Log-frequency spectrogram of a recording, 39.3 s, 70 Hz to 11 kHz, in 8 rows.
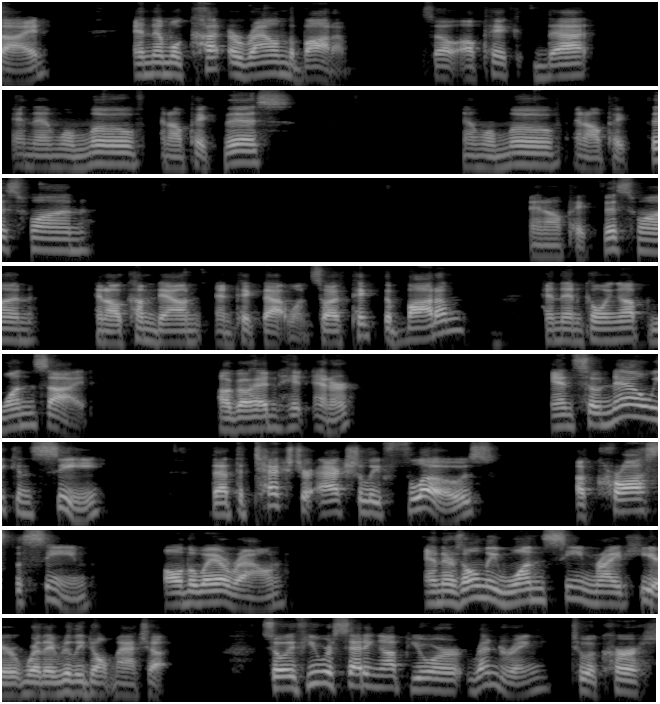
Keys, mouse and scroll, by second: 1.0 right click, 2.1 F15, 2.5 click, 4.5 click, 6.1 right click, 7.2 click, 9.2 right click, 10.5 click, 13.0 right click, 15.0 click, 16.7 click, 22.3 Return, 26.3 right click, 27.0-27.4 scroll, 28.6 right click, 33.2 right click, 38.0 right click, 39.1-39.3 right drag.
